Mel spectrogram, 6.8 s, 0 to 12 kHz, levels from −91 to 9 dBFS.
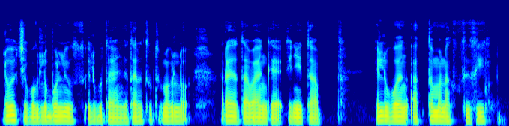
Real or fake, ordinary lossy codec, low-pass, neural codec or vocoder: real; none; 7.2 kHz; none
